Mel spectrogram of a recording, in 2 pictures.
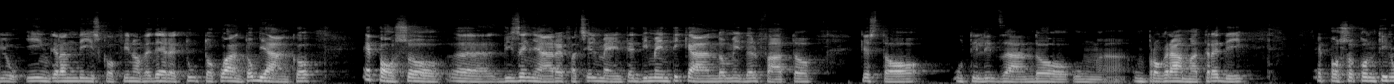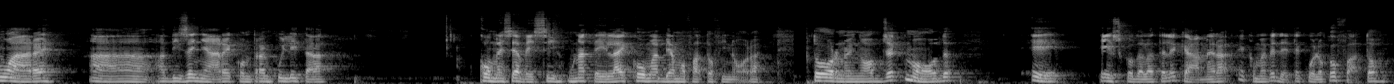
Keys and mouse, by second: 1.2 c, 4.0 click, 4.6 click, 5.6 click, 8.5 click, 9.5 click, 10.2 click, 12.7 click, 14.4 click, 15.3 click, 15.6 click, 16.6 click, 17.5 click, 19.3 click, 20.4 click, 22.0 ctrl+Tab, 23.8 ctrl+middle click, 24.6 middle click, 26.8 c, 27.3 middle click.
